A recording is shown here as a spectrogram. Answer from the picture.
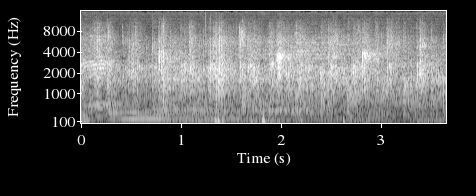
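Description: A crowd applauds God steadily during a religious talk, a dense crackle of many hands clapping at an even level for several seconds, with a faint low hum underneath and no voices.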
